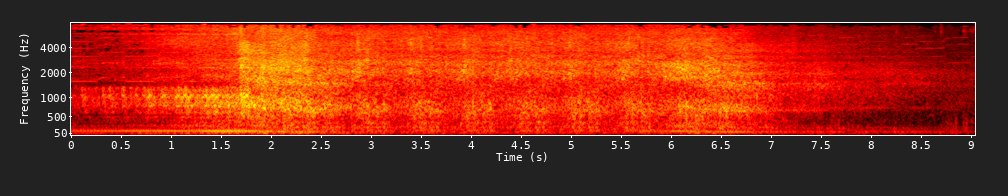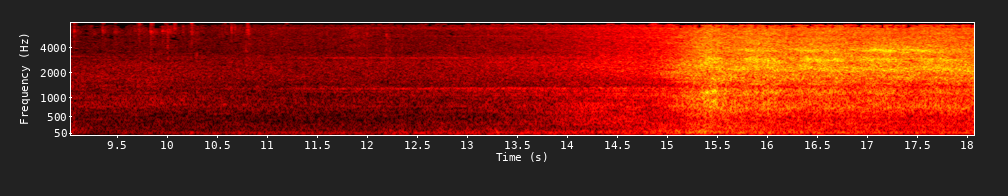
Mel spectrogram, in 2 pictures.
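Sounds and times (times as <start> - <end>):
wheels rattling over track: 0.0 - 11.2
passenger train passing: 0.0 - 18.0.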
